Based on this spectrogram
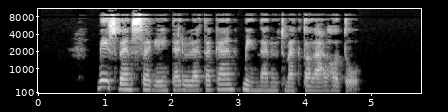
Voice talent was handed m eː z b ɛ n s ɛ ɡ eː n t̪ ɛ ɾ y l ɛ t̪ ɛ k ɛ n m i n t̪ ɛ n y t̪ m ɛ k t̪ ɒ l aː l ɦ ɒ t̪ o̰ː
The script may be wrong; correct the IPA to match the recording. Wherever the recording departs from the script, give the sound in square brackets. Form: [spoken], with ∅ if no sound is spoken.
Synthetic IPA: m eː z b ɛ n s ɛ ɡ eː [ɲ] t̪ ɛ ɾ y l ɛ t̪ ɛ k ɛ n m i n [d̪] ɛ n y t̪ m ɛ k t̪ ɒ l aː l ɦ ɒ t̪ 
